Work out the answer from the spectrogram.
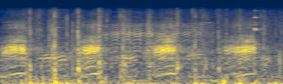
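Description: Ducks quacking in a video game, with four short, nasal quacks repeating at a regular, even spacing, each a bright, buzzy burst.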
